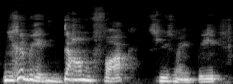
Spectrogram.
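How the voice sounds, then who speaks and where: With a mid-range, expressive, slightly mellow voice at normal speed, a podcast host from Fiji, in their 50s, speaks Fijian-accented English. The morning chat is casual and opinionated, full of restarts and the odd curse.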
